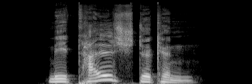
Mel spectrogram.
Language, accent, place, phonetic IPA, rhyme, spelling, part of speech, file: German, Germany, Berlin, [meˈtalˌʃtʏkn̩], -alʃtʏkn̩, Metallstücken, noun, De-Metallstücken.ogg
- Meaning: dative plural of Metallstück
